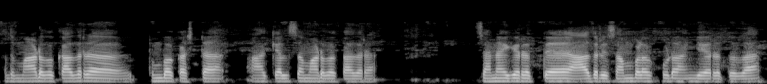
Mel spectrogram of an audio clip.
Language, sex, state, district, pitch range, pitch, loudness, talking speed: Kannada, male, Karnataka, Raichur, 140-150 Hz, 145 Hz, -18 LUFS, 95 wpm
